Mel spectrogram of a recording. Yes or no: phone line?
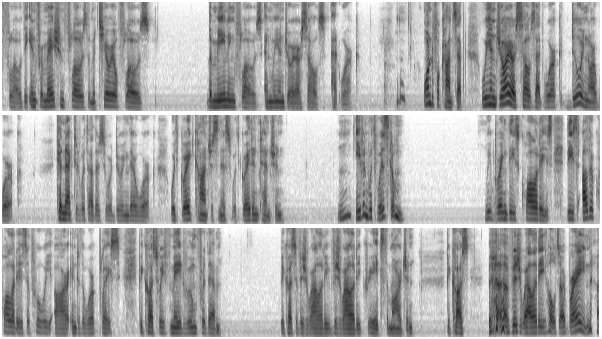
no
